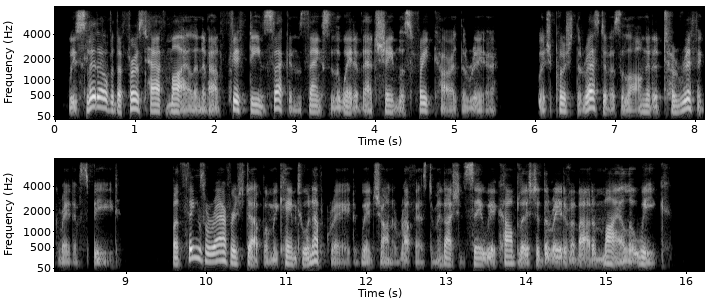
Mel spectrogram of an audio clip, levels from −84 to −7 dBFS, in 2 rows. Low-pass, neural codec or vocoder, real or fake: 7.2 kHz; vocoder, 22.05 kHz, 80 mel bands, HiFi-GAN; fake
